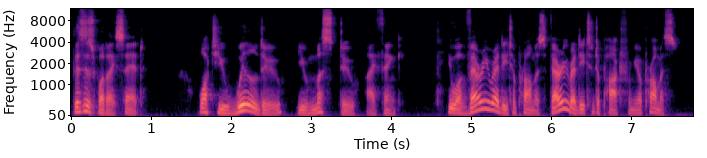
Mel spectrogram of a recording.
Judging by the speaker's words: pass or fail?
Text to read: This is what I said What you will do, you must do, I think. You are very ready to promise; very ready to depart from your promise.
pass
